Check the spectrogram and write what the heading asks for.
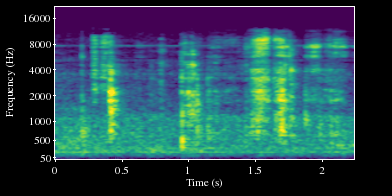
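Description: A few faint clicks and rubs of hard plastic as a waist armor piece from an upgrade kit is worked into a slot on a Transformers Predaking figure.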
